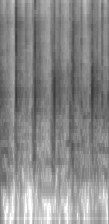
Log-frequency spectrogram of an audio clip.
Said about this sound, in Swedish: Att ni har haft tålamod med oss. En applåd för er.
